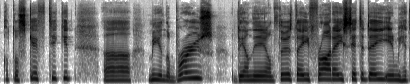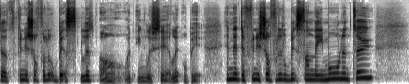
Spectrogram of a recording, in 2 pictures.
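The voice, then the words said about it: Imitated New Zealand accent, imperfect. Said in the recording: “I feel like I've butchered my Kiwi accent now ... This is my Kiwi accent. Probably not the best, but you've probably heard worse too. Apart from the little English twang I threw in there a couple of times.”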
